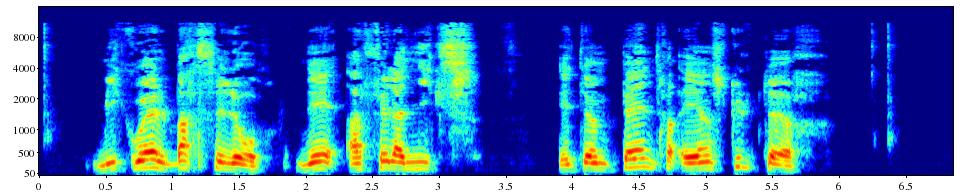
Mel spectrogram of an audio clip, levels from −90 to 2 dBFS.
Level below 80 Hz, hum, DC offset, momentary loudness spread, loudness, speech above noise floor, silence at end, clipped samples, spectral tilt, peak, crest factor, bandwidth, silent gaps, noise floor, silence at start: -68 dBFS; none; under 0.1%; 11 LU; -17 LUFS; 51 dB; 1.15 s; under 0.1%; -5 dB/octave; -2 dBFS; 16 dB; 11.5 kHz; none; -67 dBFS; 0.45 s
